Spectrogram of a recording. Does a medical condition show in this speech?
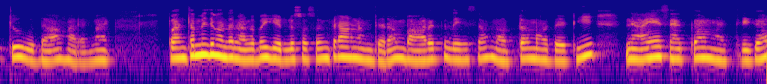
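No.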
